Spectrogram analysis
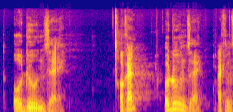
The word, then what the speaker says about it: Odunze: So, Odunze.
